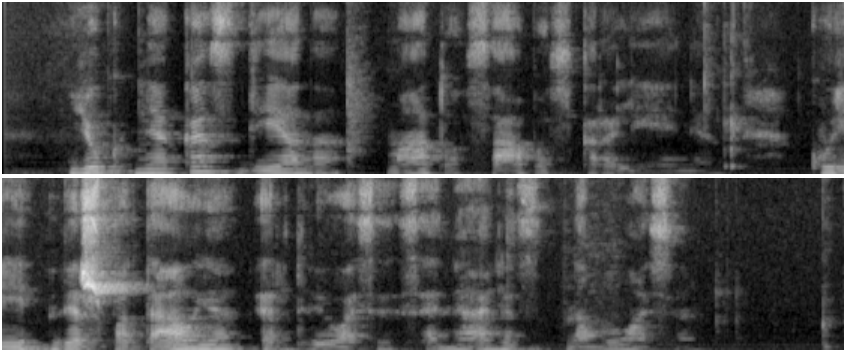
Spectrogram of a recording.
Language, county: Lithuanian, Vilnius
